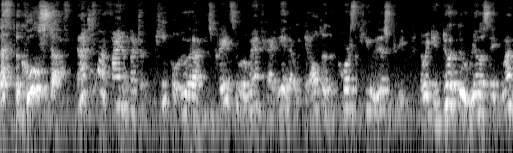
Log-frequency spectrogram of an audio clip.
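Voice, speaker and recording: Talking very fast with hardly any pauses, a man sounds animated, his loudness swinging widely over noticeable background noise. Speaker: real estate trainer. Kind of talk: seminar talk.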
